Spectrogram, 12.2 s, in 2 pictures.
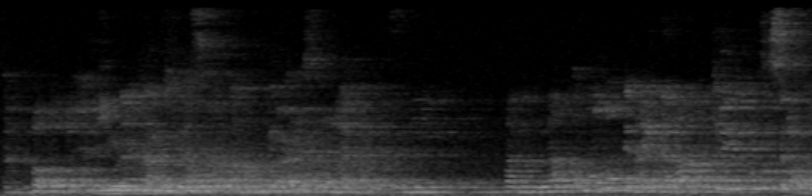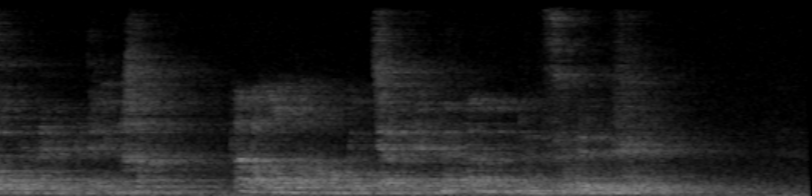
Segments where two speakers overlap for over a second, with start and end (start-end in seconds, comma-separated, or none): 0.9-2.3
